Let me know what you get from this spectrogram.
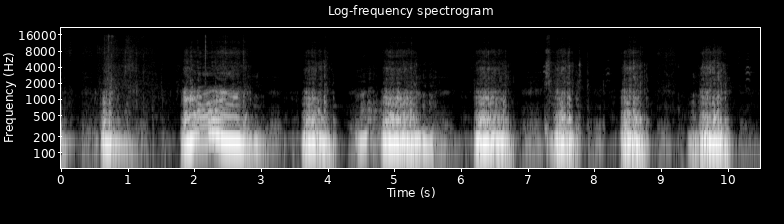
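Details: Two male lions roaring to mark territory in Kruger National Park, South Africa: a deep series of grunting roars, about seven loud low bursts with rough harmonics, the longest near the start, spaced roughly a second apart.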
